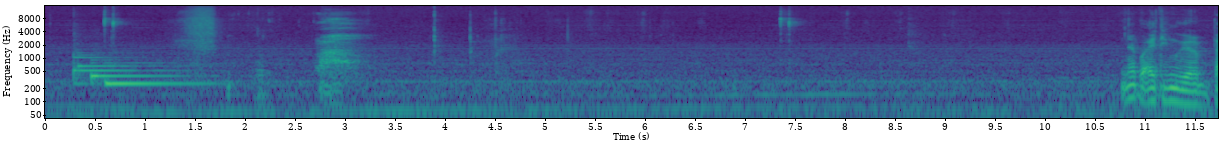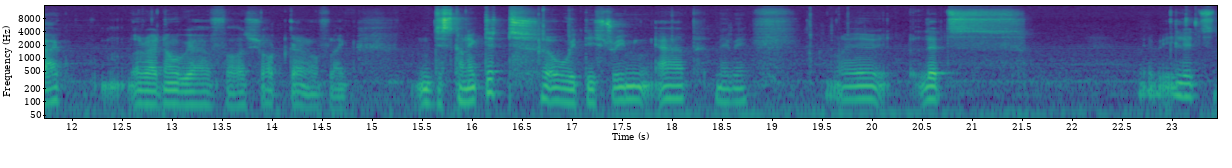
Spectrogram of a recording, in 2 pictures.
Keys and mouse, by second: 23.2-23.4 drag.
